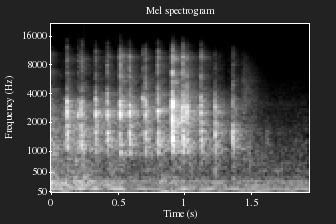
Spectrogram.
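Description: A database statement being typed on a computer keyboard: a quick, even burst of about a dozen crisp keystrokes heard close, ending after under two seconds, with no talk.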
